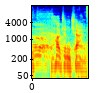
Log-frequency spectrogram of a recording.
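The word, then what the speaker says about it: Ha-Joon Chang: Hao-Jun Chang.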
